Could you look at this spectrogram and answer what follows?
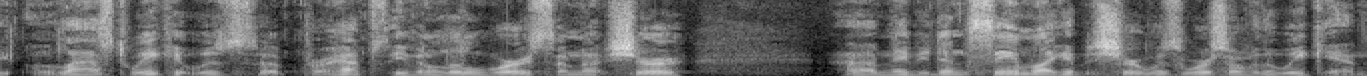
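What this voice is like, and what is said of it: Impaired, strained-sounding voice. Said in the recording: “my voice is still affected ... this voice impairment ... if it sounds painful to you, it isn't”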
